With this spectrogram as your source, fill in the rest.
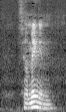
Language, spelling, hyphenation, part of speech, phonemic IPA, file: German, vermengen, ver‧men‧gen, verb, /fɛʁˈmɛŋən/, De-vermengen.ogg
- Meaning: to mix (stir two or more substances together)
